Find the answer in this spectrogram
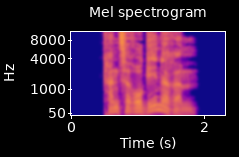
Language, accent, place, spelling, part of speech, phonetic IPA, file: German, Germany, Berlin, kanzerogenerem, adjective, [kant͡səʁoˈɡeːnəʁəm], De-kanzerogenerem.ogg
- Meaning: strong dative masculine/neuter singular comparative degree of kanzerogen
